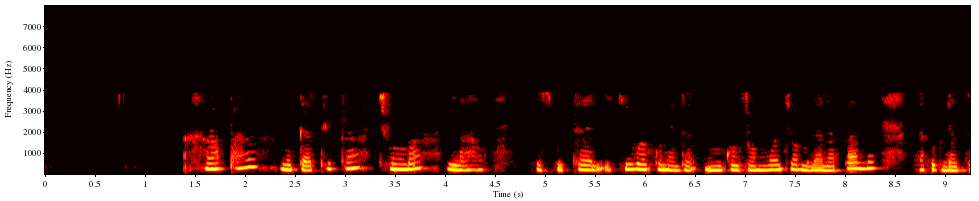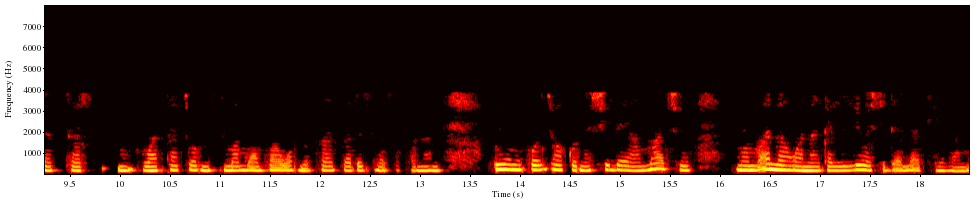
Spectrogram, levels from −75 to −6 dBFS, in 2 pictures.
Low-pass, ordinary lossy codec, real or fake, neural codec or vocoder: 7.2 kHz; AAC, 16 kbps; real; none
